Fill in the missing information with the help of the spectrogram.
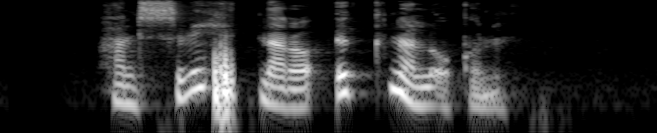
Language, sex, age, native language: Icelandic, female, 50-59, Icelandic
